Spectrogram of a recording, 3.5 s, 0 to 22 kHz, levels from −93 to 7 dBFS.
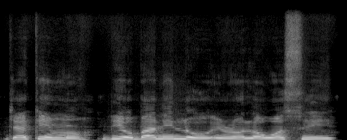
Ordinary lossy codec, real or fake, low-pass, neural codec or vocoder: none; fake; 19.8 kHz; codec, 44.1 kHz, 7.8 kbps, Pupu-Codec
